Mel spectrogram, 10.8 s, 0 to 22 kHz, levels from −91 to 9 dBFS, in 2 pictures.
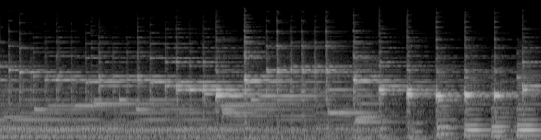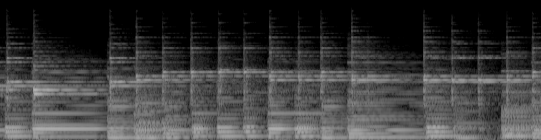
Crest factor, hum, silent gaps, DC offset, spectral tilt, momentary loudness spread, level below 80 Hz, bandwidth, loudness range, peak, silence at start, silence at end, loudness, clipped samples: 18 dB; none; none; under 0.1%; -5.5 dB/octave; 8 LU; -46 dBFS; 14.5 kHz; 3 LU; -8 dBFS; 0 s; 0 s; -27 LUFS; under 0.1%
